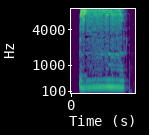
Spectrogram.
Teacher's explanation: you should feel a vibration in your vocal cords this is how you know that the z sound is voiced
